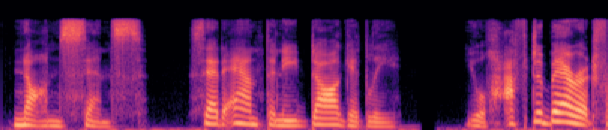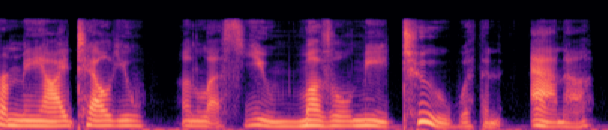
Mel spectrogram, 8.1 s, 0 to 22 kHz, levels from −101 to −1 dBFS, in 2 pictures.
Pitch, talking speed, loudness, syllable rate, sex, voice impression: 155 Hz, 155 wpm, -22 LUFS, 4.6 syllables/s, female, feminine, middle-aged, tensed, powerful, clear, fluent, intellectual, calm, elegant, lively, intense, sharp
